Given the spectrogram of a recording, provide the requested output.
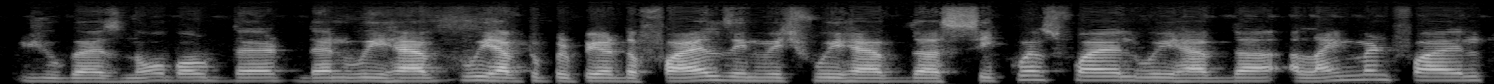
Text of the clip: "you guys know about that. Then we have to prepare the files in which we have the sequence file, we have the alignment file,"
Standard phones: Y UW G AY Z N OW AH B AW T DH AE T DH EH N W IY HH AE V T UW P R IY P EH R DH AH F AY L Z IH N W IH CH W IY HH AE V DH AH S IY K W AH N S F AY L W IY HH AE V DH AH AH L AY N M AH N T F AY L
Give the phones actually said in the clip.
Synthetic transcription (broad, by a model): Y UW G AY Z N OW AH B AW T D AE T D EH N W IY HH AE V T UW P R IY P EH R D AH F AY L Z IH N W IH CH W IY HH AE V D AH S IY K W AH N S F AY L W IY HH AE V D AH AH L AY N M AH N T F AY L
